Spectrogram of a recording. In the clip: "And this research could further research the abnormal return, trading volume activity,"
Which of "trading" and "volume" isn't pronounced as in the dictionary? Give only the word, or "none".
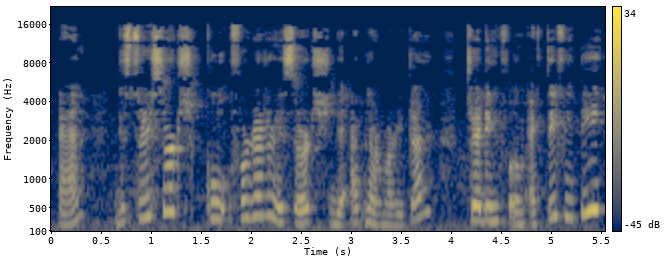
volume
